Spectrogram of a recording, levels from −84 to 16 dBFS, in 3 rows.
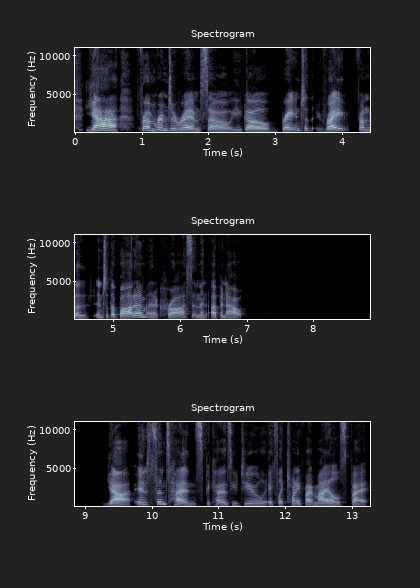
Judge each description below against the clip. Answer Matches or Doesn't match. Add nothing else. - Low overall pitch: Doesn't match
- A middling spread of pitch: Matches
